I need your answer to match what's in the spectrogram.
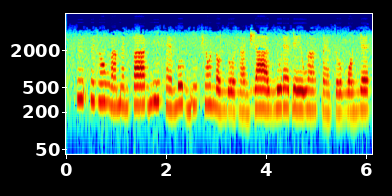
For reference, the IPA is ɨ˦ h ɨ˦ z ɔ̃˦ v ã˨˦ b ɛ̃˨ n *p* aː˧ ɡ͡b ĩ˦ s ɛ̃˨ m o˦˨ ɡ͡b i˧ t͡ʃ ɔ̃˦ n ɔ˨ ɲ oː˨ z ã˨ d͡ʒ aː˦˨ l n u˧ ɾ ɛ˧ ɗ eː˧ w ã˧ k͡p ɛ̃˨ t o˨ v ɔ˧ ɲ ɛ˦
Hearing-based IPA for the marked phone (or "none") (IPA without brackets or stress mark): p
